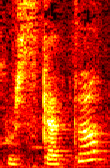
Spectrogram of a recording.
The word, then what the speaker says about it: bruschetta: They have like bruschetta board, which when I went to Italy, they said it's pronounced bruschetta. Bruschetta? Brushe- Brushe- I pronounce it bruschetta.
